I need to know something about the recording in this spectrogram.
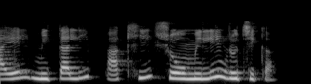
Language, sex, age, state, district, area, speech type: Bengali, female, 30-45, West Bengal, Purulia, urban, spontaneous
